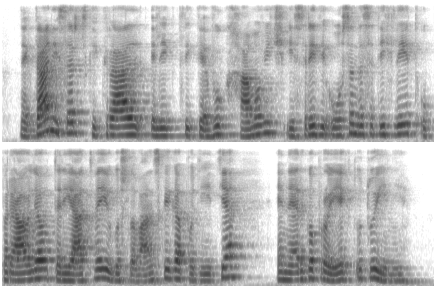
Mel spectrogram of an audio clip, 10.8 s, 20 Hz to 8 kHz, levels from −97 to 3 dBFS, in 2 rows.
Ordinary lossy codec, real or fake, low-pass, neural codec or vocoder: none; real; 7.2 kHz; none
